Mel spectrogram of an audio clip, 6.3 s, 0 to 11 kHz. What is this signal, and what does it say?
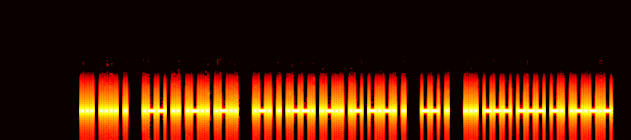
Morse code, heard as a keyed tone, about 48 wpm, 700 Hz. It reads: SHE WILL REPLACE ME SOON.
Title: Sentences from Top 1400 Words 50wpm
